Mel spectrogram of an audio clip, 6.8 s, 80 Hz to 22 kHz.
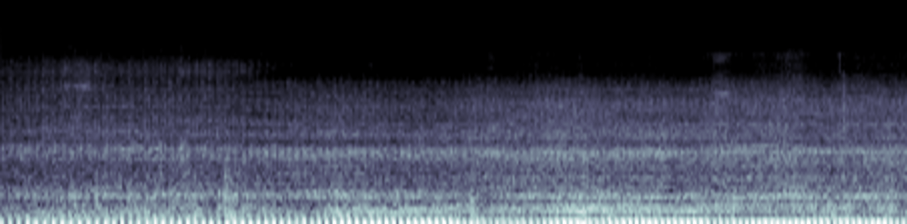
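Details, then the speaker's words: Big Boy Superlite 200cc manual single pulling away in first gear with no throttle as the clutch is released. The steady, even low thump turns more muffled and lower-revving than in neutral. Normal engine note. "moving every time i let go of the clutch the rev sounds change to a bit more uh i would say muffled sound uh it's not as higher revs as before with using neutral"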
